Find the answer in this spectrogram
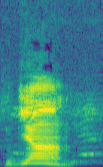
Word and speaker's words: জ্ঞান: শব্দের শুরুতে নিয় জয় থাকলে উচ্চারণ গয় জফলা চন্দ্রবিন্দু হয়। যেমন জ্ঞান, গয় জফলা আকার, চন্দ্রবিন্দু দন্তান্ন, জ্ঞান।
